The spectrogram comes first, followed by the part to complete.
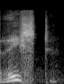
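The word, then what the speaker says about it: wrist: अर्थक कनपटी से कि रिस्ट डब्ल्यू आर आई एस टी यहां डब्लू जो है साइलेंट है इसे रिस्ट पड़ते हैं रिश्ता थक कलाई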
